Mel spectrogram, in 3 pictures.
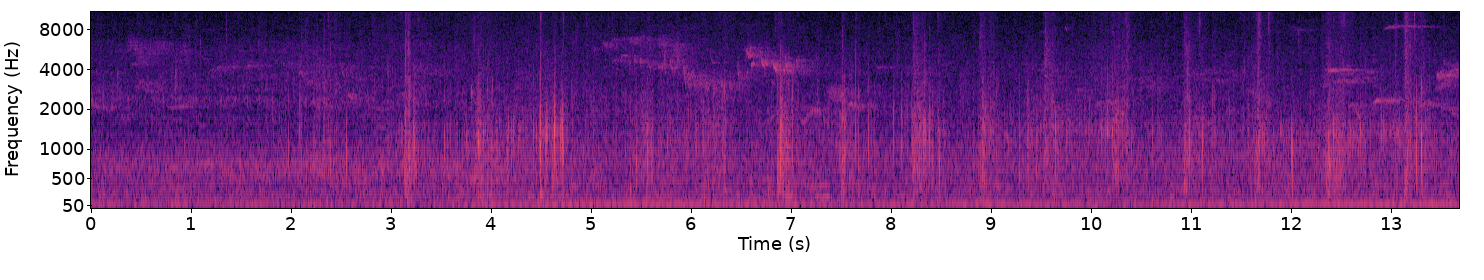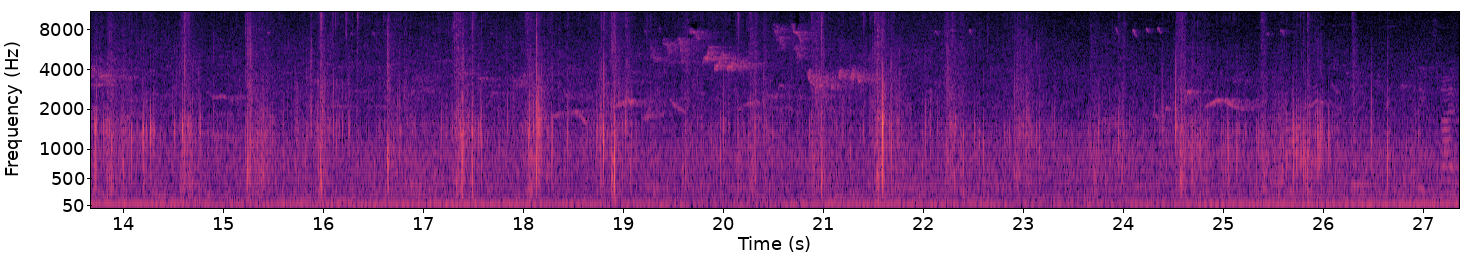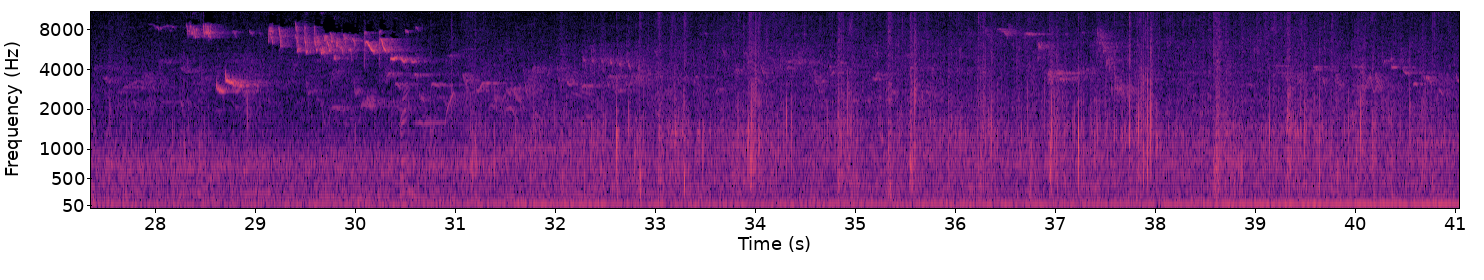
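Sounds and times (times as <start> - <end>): footsteps on gravel: 1.7 - 29.1, 30.4 - 41.0.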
